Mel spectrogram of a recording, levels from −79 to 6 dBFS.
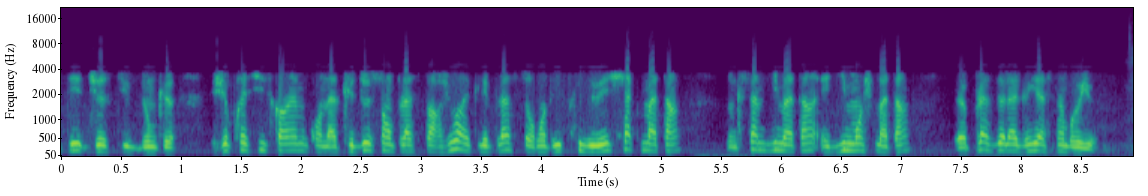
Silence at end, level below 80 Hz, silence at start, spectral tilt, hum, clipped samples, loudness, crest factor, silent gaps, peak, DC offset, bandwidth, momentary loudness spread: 0.3 s; -60 dBFS; 0.05 s; -7 dB/octave; none; under 0.1%; -17 LUFS; 16 dB; none; -2 dBFS; under 0.1%; 6.6 kHz; 6 LU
